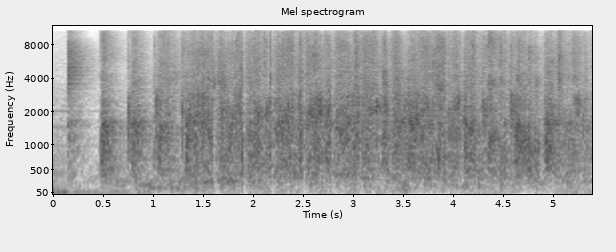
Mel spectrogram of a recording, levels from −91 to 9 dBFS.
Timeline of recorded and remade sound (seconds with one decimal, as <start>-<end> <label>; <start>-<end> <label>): 0.0-2.3 recorded; 2.3-4.3 remade; 4.3-4.7 recorded; 4.7-5.4 remade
